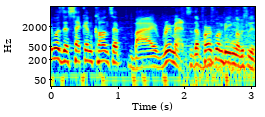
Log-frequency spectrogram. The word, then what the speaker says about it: Rimac: Because in case you don't know, this car originally was called the Remat C2. And by the way, I'm saying Remat, not Remac, not Ryback. The pronunciation in Croatian, it's Remat.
